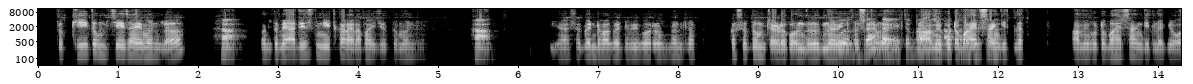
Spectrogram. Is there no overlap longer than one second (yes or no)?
no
